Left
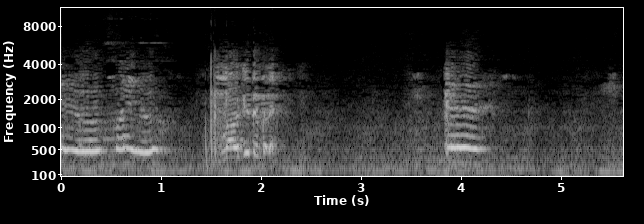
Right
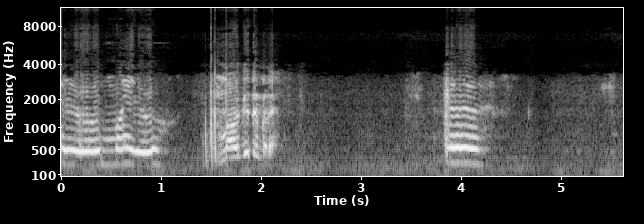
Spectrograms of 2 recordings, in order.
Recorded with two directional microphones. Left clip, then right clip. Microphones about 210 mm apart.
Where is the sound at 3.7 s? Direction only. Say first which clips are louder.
Right 14 dB; 30° right (ahead or behind).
